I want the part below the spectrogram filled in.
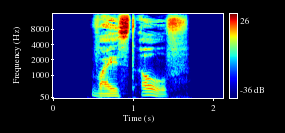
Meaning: inflection of aufweisen: 1. second/third-person singular present 2. second-person plural present 3. plural imperative
- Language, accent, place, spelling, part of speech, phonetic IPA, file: German, Germany, Berlin, weist auf, verb, [ˌvaɪ̯st ˈaʊ̯f], De-weist auf.ogg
